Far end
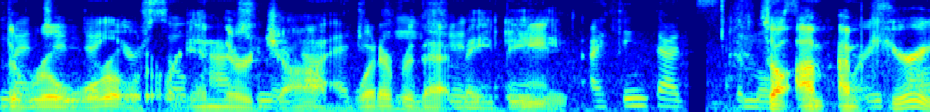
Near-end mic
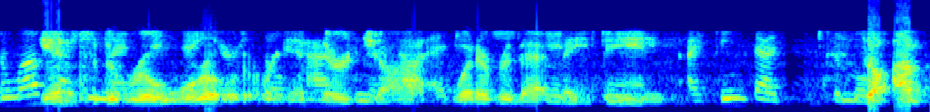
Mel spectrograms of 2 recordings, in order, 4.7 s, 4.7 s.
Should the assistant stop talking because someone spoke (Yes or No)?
No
